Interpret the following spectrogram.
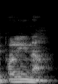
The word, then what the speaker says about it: Polina: little bit of backgrounds prianka sorry I I mispronounced you Paulina Paulina pra Paulina yeah uh but my studies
